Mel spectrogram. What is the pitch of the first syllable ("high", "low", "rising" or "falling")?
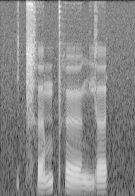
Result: rising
